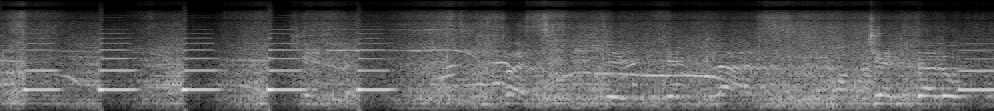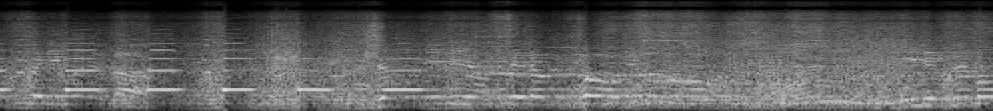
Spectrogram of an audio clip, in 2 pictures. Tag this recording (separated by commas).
Motorcycle, Vehicle, Speech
